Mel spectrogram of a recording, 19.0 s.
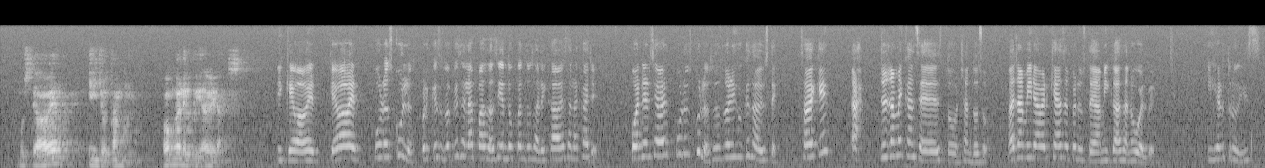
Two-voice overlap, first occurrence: none

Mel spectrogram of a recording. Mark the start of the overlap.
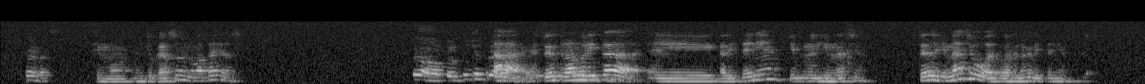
4.9 s

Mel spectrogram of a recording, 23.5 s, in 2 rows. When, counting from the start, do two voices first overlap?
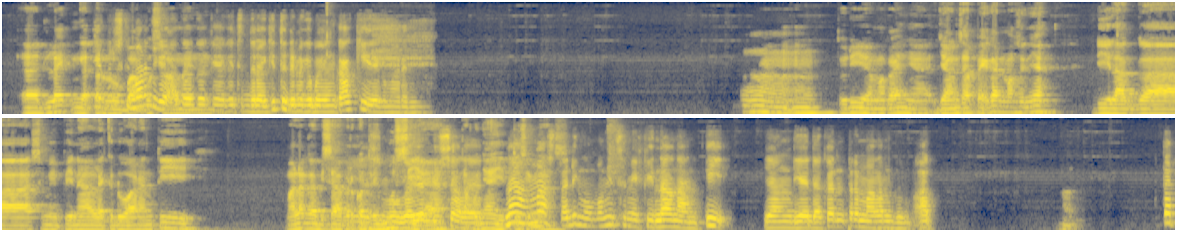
0.9 s

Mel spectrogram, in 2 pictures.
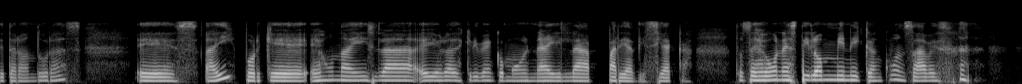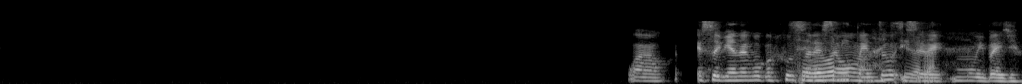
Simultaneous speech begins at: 18.1 s

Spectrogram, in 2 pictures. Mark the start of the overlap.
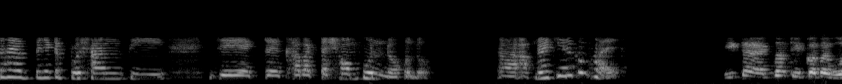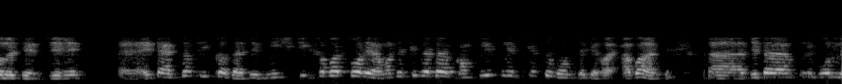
none

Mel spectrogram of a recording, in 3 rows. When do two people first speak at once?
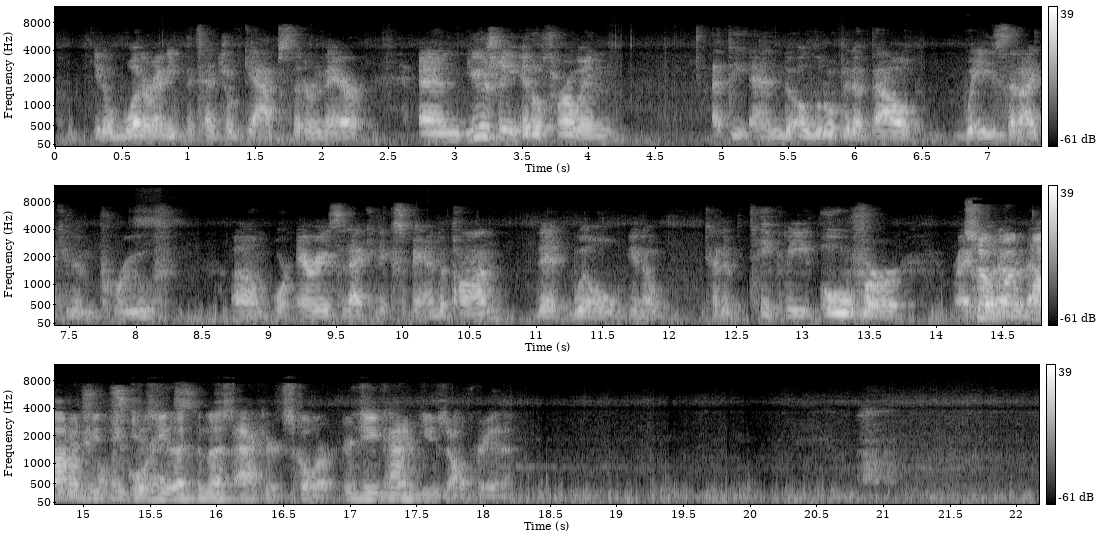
14.2 s

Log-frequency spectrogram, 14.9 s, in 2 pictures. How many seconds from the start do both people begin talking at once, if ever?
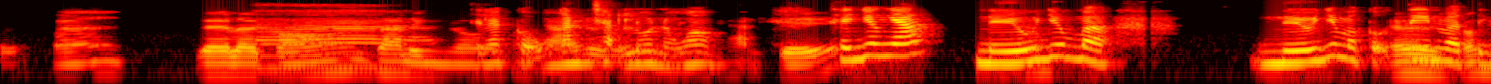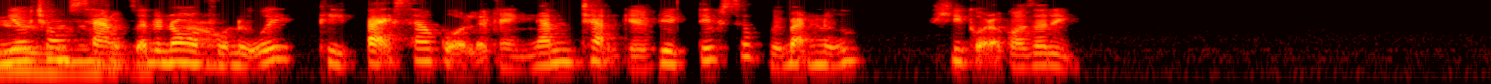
1.3 s

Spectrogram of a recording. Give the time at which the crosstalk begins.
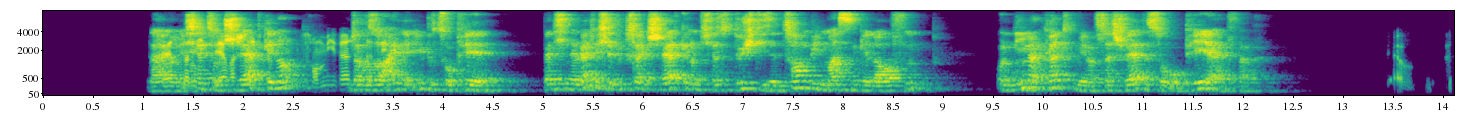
1.1 s

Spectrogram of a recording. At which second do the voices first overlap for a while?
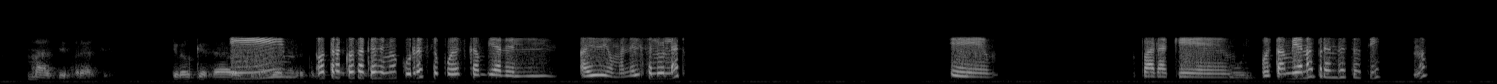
2.3 s

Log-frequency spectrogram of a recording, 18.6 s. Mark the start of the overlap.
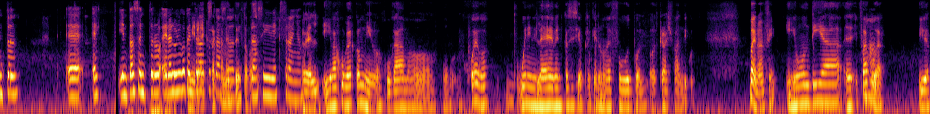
3.8 s

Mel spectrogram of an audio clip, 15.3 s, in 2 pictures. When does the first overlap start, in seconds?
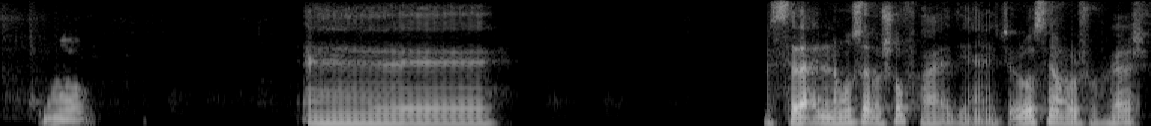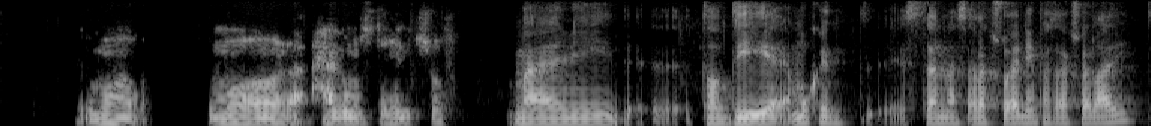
none

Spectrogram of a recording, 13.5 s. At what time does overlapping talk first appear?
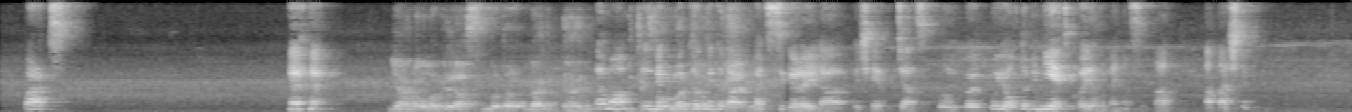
6.2 s

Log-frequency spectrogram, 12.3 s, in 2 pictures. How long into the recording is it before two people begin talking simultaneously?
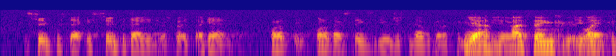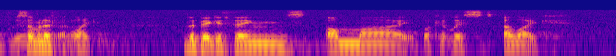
4.6 s

